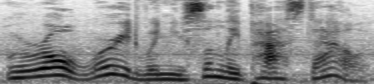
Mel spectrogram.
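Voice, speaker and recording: Boyish, lively young male demon. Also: low voice, fast, slight background noise. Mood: friendly concern. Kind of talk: visual novel voice acting.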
